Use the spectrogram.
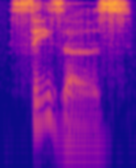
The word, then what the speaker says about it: scissors: Và trong từ cái kéo, chúng ta sẽ đọc là z, scissors.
